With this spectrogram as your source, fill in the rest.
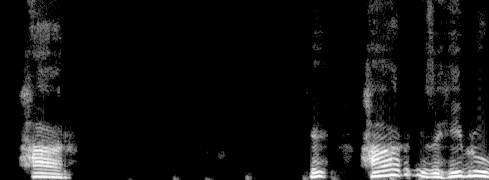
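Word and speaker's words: הַר: So it's read He, Patah, Resh, Har.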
